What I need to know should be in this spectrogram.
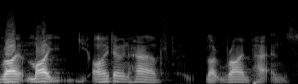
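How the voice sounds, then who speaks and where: Over a quiet background, a man with a southern English accent speaks in a monotone, flat intonation. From southern England, Bournemouth. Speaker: rapper. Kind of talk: casual chat. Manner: fast.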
